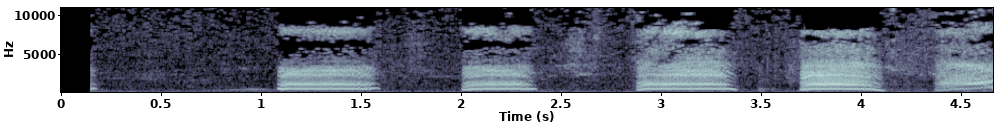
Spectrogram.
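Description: A meerkat gives a series of harsh, nasal, harmonic calls, each about half a second long.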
